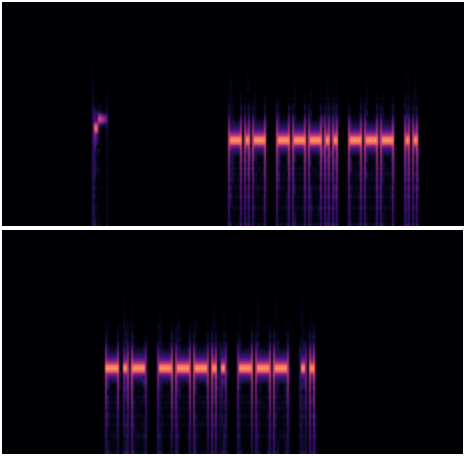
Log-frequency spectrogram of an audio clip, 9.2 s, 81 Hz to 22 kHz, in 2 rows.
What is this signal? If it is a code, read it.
Morse code, heard as a keyed tone, about 28 wpm, 700 Hz. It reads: K8OI K8OI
